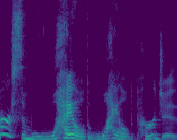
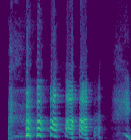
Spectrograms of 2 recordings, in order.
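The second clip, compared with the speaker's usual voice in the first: loud, high burst of laughter; laughing; 12 semitones higher, 11 dB louder than usual. Real, not acted. Host amused at butchering a viewer's name, loud laughing. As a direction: crack up at your own joke.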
